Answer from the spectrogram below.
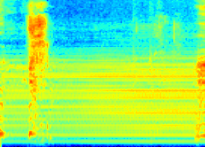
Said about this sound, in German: Jetzt fangen die auch noch an zu bohren.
